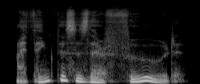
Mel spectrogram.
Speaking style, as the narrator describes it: a young woman whispered to her male companion, warily

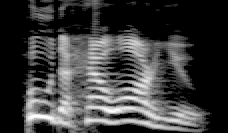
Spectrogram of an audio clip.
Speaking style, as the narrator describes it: Yang Zhi barked

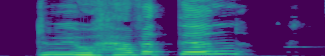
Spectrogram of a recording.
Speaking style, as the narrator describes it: quavering

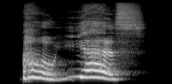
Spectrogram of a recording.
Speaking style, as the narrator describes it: Marion cried

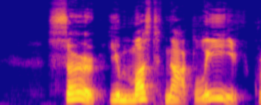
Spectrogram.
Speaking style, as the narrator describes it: Grandpa Liu begged

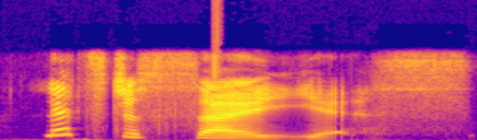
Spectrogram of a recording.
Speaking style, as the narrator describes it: said Sarge in a drawl

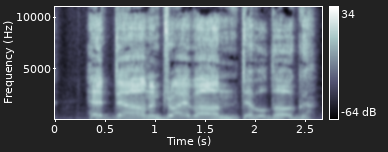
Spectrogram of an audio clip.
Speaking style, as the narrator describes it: The marine behind chuckled

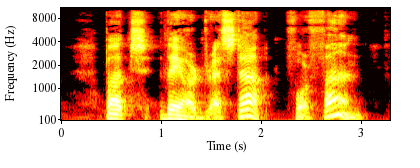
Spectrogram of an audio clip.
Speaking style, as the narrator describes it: he exclaimed, more to himself than to the girl in skins

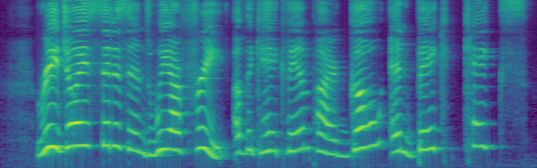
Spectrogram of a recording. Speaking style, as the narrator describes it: Shouts of joy went out from the town

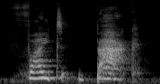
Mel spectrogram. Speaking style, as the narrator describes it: Harry screamed at him

